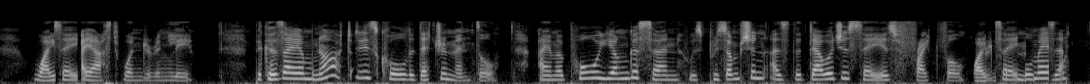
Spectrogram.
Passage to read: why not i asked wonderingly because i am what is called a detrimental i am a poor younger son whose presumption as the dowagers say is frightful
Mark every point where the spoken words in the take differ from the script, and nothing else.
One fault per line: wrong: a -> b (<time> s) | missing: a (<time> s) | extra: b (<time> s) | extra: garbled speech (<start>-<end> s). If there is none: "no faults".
wrong: not -> say (0.5 s)
wrong: what -> not (3.1 s)
extra: garbled speech (9.7-10.7 s)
